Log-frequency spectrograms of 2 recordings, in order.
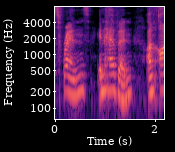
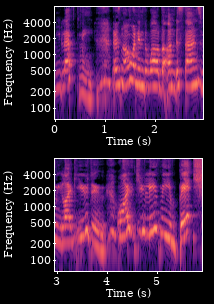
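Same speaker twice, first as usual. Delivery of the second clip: mock heated, bitter, angry, accusing outburst; 4 semitones higher than usual. Retelling what the speaker shouted at someone who left, retelling angry screaming. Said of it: "Stop screaming at me like you're angry".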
